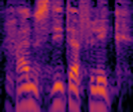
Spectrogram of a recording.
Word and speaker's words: Hans-Dieter Flick: Hans-Dieter Flick.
